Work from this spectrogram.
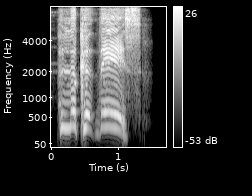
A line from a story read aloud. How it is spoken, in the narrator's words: yelled Max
